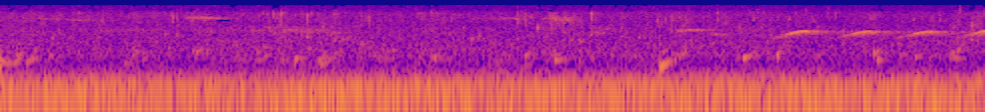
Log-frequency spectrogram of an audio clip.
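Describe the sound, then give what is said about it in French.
A stream trickles and burbles steadily throughout, with a soft continuous rush of water. Small birds chirp faintly in the background, with a short series of rising whistles near the end. “Vous regardez le ruisseau et avez la sensation qu'il vous attire à lui, comme une jolie invitation tacite à le rejoindre.”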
